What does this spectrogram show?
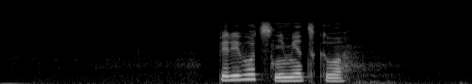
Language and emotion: Russian, neutral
